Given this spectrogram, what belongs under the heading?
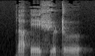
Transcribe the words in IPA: ɾaʔe fʲʊ ʈʊ

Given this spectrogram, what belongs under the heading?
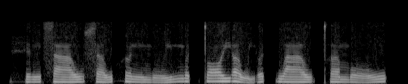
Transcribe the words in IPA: hɪ˨˧ŋsaː˨˧wsɐ˨˥whɵ˨n muː˨˥jmɵ˥t̚t̪ɔː˥j ɐ˨˩wjɵ˥t̚ waː˧w t̪ʰɐ˧mo˨˥w

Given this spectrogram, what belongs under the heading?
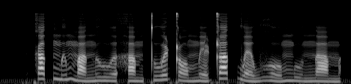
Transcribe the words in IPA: ka˦˥t̚mɨ˧˥ ma˨˩˨nɣu˨˩ə̯ha˨˩m t̪u˧˥ə̯ ʈɔ˨˩me˨˩˦ʈa˦˥t̚wɛ˨˩˨w ɣo˨˩˨mu˨˩na˨˩m

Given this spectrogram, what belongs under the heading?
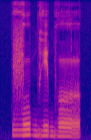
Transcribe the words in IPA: vubʱibʱʊː

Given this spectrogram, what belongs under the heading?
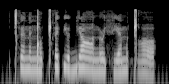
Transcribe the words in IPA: ǀʰɛnɛŋ͡ǃʊ ǁʰɛpʲɔ bʲɑː nə˞fʲæ məɡ͡ǁɑ

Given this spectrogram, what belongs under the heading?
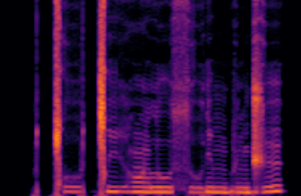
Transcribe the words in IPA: ǀo̤ǀiɦɔ̃ lu so̤ɾimbʏnd͡ʒʏ

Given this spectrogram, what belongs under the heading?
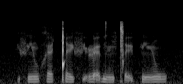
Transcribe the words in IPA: fʲẽ˩˧wxɛ˩˧ ǃe˧˩˧fʲḛ˩˧ɭɛ̰˥˧ d̪ẽ˩ǀḛ˩˧ pʲẽ˩˧w

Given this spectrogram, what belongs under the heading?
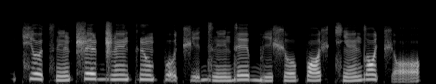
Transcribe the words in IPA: t͡ɕɵ˦˨t͡sĩ˩˧ ʈ͡ʂe˥ ɖ͡ʐẽ˥kʲõ˥ po̰˥t͡ʃḭ˨˥d͡zĩ˩˧ de˥bi˩˧ʃo˨˥ pɔ˨˥ʃt͡ɕẽ˨˥ dɔ˥t͡ʃɔ̰˩˧

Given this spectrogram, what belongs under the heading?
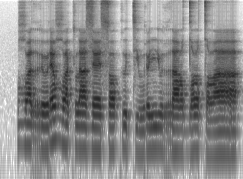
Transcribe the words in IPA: ʁʷarɵ ɾɛʁʷaklazɛ sɒkɯtʲu ɾønʲura dˤu tˤa

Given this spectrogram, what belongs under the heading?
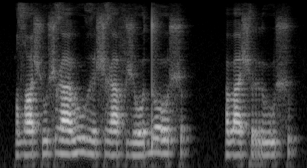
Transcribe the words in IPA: zˤaʃuʃɣa βuɣɘʃɣafʒo doʃ | βaʃruʃ

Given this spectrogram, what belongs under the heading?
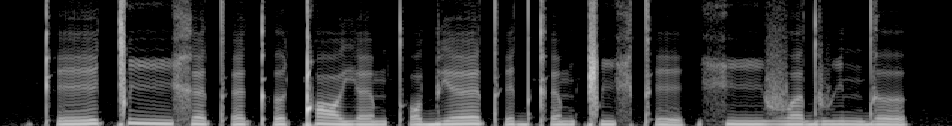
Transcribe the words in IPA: kʼeː ǀiːxɛ tʼɛkʼəǃɒːjɛːm tʼɔbʲɛːtʼed kʼɛmǁixtʼe | xiː vɐd vində

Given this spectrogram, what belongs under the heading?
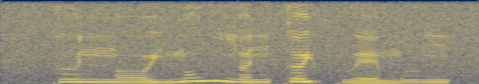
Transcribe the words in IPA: kɵ˧n n̪ɔː˨jn̪o˥wŋɐ˨˧n kɐ˥j kʷɛː˨˩mʊ˧ŋ

